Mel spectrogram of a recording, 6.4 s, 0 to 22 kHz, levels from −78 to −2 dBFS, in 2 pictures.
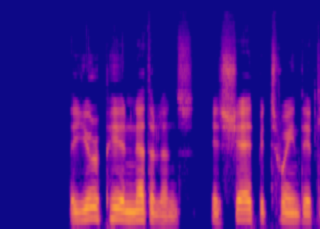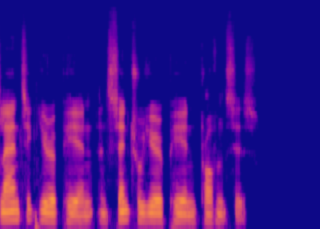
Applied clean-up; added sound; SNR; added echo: neural mask model DeepFilterNet 3.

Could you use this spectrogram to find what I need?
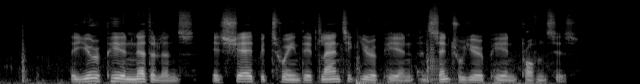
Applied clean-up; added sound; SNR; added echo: none; Car + Guitar; 17 dB; none.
